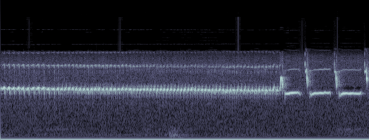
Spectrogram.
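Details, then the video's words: Belgian Waterslager canary holding a long, smooth, rippling low whistle for about four seconds before breaking into a quick series of clipped notes, each with a brief upward hook. "Watarslager Canary Song Analysis - 金丝雀"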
